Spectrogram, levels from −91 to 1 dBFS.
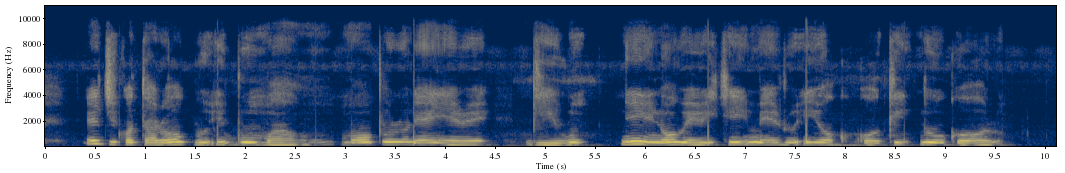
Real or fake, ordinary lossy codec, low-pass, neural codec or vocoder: fake; none; 9.9 kHz; vocoder, 44.1 kHz, 128 mel bands, Pupu-Vocoder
